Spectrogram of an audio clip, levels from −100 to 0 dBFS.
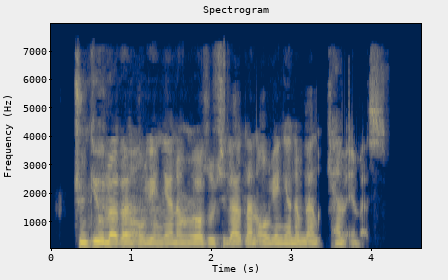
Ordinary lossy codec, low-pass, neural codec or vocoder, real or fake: AAC, 32 kbps; 7.2 kHz; codec, 16 kHz in and 24 kHz out, 2.2 kbps, FireRedTTS-2 codec; fake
